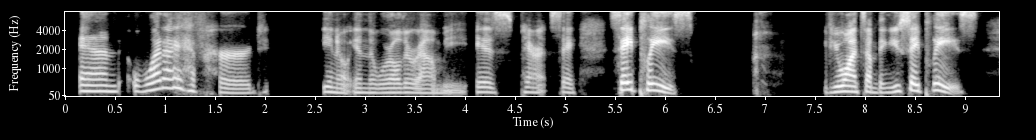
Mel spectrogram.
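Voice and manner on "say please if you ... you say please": mock-impolite, rude, demanding tone. Speaker imitating parents who tell a child to say please: mimicking an impolite demand. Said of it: "they're asking in a not polite tone of voice".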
